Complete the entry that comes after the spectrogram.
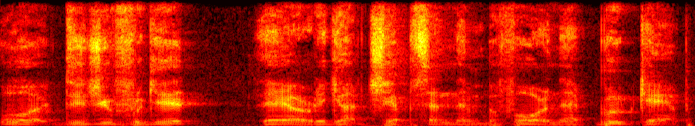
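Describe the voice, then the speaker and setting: In a put-on character voice, a man speaks with very wide pitch swings. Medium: machinima. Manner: curt, dismissive.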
